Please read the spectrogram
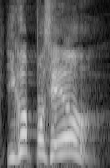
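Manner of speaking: elder son confronting his father, loud and defiant; defiant outburst. Retold or imitated. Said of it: "굉장히 아버지의 권위에 도전하는 말입니다".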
